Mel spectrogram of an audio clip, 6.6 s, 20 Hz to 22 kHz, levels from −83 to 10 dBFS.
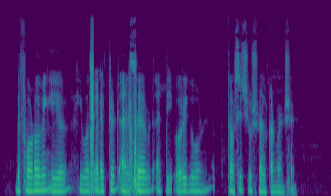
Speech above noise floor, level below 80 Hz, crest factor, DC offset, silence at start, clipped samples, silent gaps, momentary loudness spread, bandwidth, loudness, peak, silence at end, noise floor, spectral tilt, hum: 47 dB; -60 dBFS; 24 dB; under 0.1%; 0.3 s; under 0.1%; none; 11 LU; 15 kHz; -26 LUFS; -4 dBFS; 0.7 s; -72 dBFS; -5.5 dB/octave; none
